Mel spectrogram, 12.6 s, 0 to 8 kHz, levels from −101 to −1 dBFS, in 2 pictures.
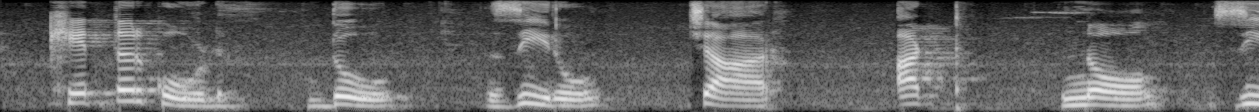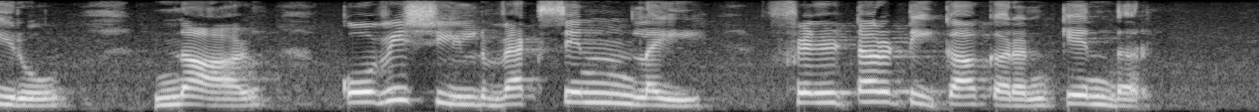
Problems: background sounds at intervals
